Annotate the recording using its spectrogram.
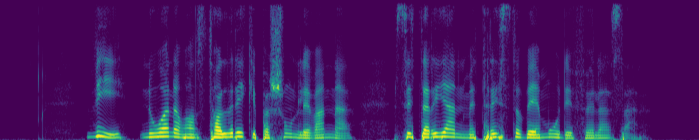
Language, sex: Norwegian, female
